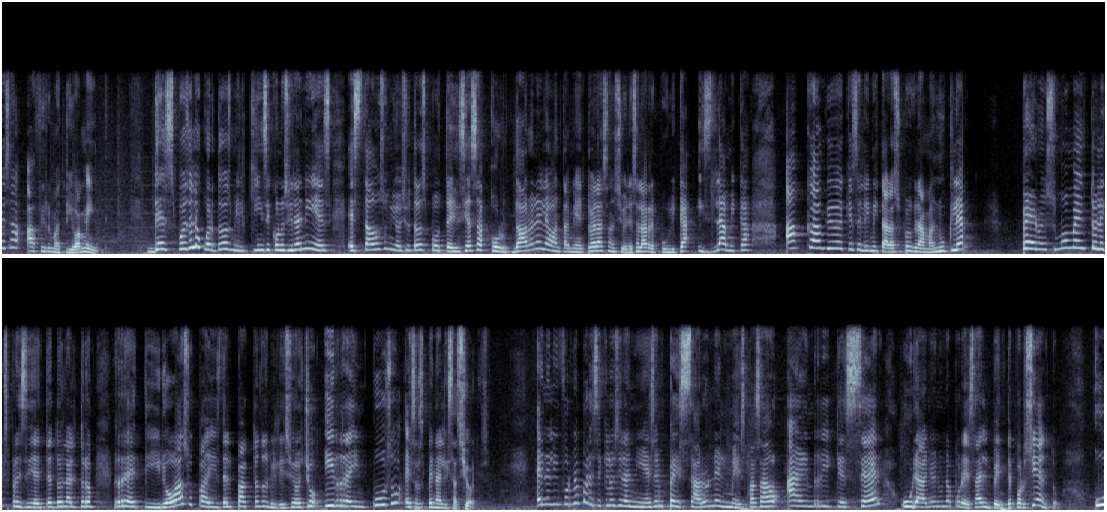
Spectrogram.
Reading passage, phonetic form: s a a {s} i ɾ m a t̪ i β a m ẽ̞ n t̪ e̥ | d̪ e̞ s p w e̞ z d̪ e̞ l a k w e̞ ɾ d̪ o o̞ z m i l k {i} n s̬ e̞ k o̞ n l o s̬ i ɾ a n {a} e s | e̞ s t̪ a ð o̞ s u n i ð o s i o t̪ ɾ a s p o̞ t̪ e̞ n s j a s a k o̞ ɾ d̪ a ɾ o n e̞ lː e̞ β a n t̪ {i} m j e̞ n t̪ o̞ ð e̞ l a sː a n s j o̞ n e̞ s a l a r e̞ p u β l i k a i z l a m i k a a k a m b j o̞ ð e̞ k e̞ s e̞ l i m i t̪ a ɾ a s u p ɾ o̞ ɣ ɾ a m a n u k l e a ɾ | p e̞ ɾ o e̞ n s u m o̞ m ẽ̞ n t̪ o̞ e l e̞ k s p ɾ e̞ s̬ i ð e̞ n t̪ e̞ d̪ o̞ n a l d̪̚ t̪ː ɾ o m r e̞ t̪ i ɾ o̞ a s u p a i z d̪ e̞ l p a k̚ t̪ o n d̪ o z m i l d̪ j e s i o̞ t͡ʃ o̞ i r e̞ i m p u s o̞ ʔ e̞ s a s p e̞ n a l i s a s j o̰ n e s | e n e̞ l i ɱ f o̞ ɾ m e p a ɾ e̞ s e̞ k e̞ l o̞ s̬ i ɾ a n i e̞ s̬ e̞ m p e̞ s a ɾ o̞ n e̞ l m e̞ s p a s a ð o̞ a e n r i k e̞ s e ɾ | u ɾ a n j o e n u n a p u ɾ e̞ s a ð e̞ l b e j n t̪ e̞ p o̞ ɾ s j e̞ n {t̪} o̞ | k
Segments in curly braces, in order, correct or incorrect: incorrect: f, correct, incorrect: i, incorrect: a, correct

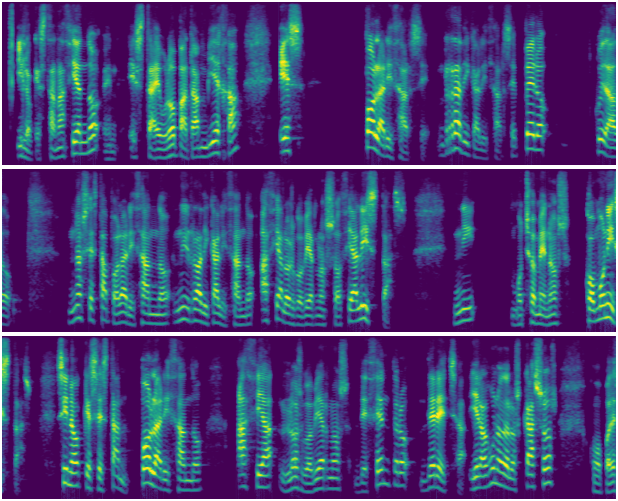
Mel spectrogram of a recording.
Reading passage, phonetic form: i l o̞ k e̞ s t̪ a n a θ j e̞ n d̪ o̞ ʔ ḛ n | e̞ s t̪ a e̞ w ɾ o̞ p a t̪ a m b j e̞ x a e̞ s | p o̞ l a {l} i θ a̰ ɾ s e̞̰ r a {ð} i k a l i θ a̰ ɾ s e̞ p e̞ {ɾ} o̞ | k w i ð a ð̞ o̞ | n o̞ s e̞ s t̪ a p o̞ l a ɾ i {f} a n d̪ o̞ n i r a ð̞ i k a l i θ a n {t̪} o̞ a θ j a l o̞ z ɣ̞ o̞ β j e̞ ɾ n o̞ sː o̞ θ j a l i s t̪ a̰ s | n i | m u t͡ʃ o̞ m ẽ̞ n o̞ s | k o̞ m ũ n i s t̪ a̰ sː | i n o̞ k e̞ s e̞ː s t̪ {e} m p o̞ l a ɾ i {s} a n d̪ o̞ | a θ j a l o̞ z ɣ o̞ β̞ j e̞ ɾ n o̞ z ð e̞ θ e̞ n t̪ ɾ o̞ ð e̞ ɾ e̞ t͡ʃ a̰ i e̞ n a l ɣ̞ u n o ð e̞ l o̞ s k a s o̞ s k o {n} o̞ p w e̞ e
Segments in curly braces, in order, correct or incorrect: incorrect: ɾ, correct, correct, incorrect: θ, incorrect: d̪, incorrect: a, incorrect: θ, incorrect: m

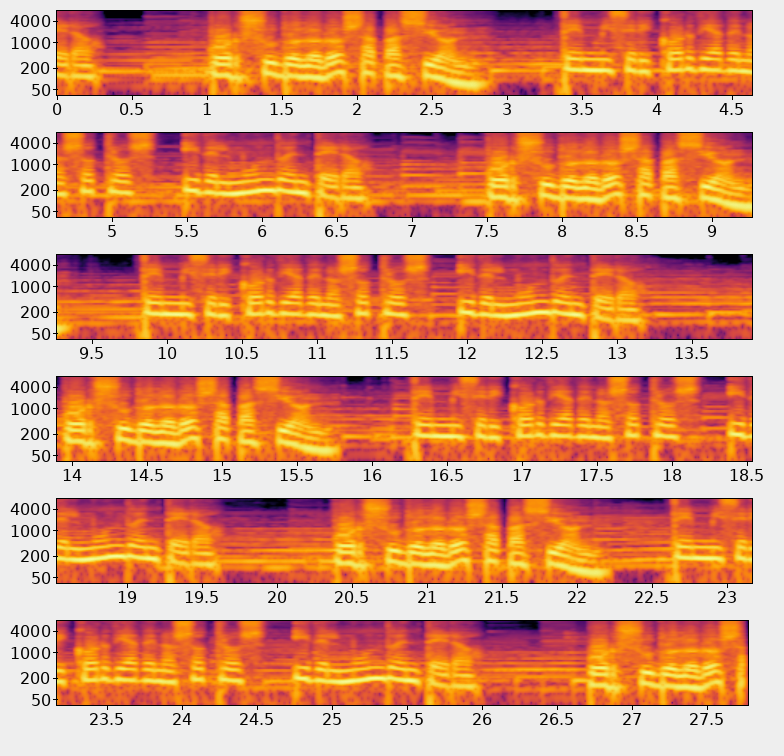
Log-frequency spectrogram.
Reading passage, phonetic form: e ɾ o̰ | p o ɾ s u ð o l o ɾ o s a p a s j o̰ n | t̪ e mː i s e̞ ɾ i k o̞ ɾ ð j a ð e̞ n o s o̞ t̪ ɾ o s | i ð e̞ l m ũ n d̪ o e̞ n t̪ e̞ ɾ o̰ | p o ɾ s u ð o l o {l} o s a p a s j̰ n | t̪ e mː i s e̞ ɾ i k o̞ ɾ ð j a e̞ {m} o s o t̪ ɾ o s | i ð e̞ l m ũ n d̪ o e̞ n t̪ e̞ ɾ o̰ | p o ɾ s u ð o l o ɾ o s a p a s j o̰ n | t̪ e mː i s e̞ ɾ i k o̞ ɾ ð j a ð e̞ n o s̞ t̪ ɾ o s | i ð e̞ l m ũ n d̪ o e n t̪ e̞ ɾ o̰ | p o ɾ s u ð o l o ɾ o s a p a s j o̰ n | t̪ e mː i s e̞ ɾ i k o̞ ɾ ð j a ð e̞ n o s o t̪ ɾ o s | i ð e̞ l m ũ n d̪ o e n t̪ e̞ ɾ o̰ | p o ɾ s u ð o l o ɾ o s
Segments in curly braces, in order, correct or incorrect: incorrect: ɾ, incorrect: n

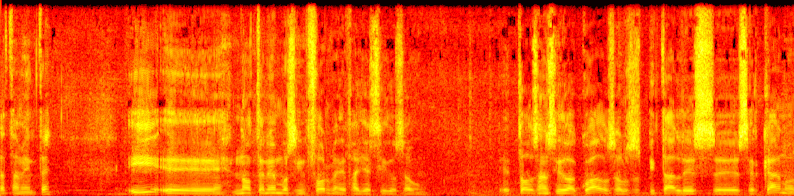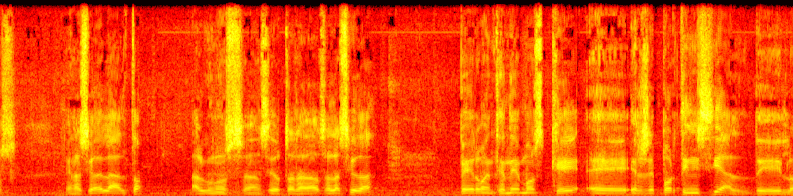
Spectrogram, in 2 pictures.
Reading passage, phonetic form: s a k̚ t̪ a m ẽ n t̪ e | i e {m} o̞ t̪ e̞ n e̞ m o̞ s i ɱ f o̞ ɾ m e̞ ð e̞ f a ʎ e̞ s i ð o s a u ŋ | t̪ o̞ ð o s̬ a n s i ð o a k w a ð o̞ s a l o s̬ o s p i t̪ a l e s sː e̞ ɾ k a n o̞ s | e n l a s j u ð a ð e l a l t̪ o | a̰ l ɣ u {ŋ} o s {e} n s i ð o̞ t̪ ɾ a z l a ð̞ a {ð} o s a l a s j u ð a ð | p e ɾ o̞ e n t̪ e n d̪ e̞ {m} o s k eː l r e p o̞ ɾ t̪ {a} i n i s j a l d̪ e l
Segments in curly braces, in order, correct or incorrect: incorrect: n, incorrect: n, incorrect: a, correct, correct, incorrect: e

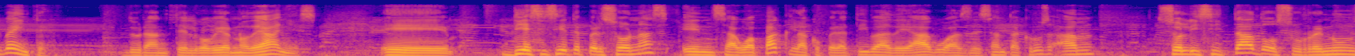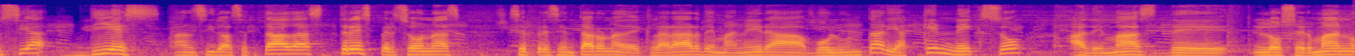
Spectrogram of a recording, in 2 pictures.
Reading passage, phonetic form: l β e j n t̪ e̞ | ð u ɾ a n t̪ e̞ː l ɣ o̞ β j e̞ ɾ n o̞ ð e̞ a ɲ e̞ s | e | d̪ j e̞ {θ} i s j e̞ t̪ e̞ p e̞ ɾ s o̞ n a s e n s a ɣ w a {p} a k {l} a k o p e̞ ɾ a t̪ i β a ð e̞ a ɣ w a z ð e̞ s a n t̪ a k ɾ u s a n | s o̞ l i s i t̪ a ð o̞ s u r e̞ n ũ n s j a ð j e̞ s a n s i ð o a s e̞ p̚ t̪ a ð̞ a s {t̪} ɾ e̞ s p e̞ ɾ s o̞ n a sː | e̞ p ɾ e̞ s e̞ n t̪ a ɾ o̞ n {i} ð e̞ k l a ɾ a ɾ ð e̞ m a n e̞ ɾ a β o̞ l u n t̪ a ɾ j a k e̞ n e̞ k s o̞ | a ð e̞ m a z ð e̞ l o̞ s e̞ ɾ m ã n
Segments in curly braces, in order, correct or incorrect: incorrect: s, correct, correct, correct, incorrect: a

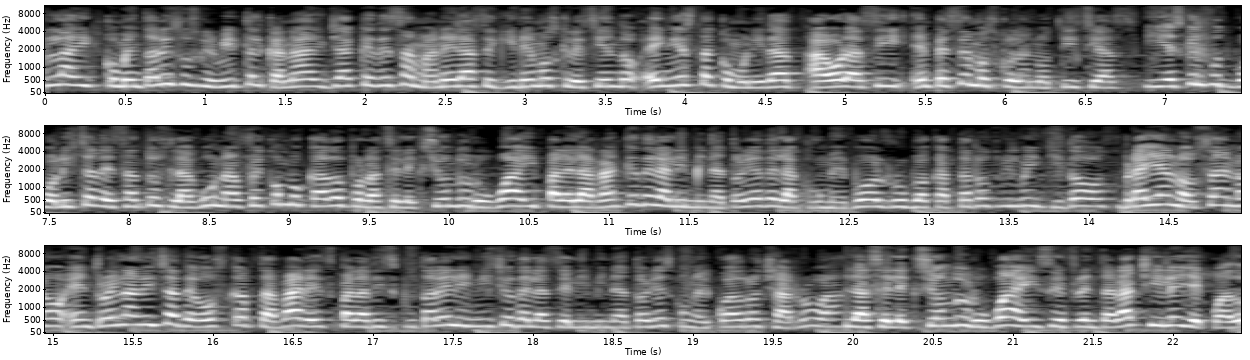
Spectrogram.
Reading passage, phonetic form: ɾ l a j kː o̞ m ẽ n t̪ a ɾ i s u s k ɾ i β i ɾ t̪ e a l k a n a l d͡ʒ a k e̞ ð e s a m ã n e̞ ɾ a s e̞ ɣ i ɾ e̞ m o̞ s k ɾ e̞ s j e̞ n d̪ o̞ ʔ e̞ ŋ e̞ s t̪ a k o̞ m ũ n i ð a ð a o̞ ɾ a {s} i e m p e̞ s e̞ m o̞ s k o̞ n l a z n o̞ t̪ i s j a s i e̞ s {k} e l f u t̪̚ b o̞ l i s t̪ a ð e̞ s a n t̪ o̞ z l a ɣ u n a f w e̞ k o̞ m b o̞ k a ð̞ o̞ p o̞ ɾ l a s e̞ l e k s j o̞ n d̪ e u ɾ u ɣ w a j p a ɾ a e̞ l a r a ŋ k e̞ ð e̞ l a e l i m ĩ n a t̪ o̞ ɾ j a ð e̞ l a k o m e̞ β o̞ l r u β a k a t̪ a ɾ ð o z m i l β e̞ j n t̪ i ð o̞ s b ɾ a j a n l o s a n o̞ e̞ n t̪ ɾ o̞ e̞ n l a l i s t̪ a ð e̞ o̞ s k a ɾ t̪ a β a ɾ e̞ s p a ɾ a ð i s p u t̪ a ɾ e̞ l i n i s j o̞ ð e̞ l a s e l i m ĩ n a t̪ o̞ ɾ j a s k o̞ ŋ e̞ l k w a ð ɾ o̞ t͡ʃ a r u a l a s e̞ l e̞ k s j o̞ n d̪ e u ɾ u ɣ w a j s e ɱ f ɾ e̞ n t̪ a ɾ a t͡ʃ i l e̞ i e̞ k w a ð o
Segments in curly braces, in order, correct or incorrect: correct, correct

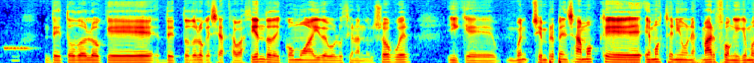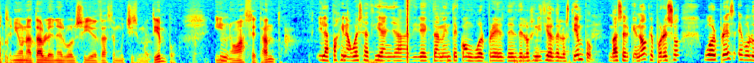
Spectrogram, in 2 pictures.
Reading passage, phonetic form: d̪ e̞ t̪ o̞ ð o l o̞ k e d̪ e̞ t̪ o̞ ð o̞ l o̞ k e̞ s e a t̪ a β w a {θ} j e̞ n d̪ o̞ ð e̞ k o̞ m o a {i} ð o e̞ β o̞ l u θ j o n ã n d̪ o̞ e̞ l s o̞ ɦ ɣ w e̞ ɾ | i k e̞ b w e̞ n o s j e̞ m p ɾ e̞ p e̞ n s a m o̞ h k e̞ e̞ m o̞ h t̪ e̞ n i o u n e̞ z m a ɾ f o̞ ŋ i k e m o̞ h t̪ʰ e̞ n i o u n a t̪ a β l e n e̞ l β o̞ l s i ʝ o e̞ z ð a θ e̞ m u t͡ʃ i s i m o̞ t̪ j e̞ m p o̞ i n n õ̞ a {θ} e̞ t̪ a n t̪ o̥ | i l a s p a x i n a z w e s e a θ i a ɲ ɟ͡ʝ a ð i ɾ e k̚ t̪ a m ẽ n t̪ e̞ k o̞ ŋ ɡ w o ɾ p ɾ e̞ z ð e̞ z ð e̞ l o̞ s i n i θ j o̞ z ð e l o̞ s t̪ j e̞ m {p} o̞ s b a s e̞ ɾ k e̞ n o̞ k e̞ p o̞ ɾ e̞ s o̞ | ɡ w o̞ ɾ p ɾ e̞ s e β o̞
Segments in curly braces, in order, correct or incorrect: correct, correct, correct, correct

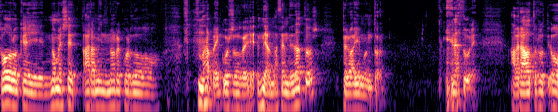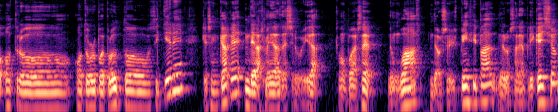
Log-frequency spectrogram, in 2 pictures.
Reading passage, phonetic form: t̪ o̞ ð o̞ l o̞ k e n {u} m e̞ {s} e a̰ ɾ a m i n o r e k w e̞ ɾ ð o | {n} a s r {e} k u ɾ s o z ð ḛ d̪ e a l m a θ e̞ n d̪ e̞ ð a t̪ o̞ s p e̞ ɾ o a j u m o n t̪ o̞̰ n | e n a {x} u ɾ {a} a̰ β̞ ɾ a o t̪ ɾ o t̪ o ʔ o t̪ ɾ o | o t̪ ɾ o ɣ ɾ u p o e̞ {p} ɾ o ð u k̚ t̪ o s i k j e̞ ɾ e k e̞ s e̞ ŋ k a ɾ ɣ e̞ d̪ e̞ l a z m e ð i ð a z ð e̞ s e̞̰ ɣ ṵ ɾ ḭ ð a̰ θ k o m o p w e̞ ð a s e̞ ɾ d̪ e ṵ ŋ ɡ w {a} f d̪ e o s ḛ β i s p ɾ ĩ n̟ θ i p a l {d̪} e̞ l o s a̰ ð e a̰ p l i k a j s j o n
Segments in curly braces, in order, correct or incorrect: incorrect: o, correct, incorrect: m, correct, incorrect: θ, incorrect: e, correct, correct, correct

